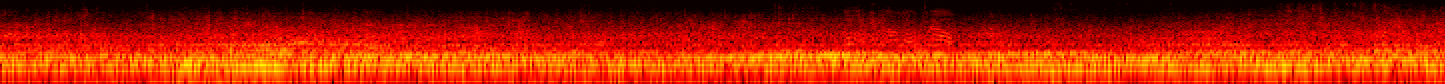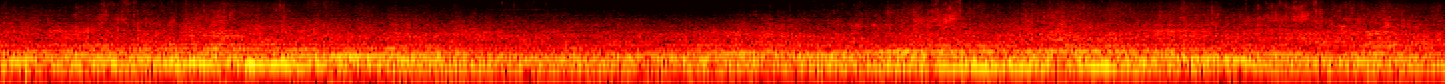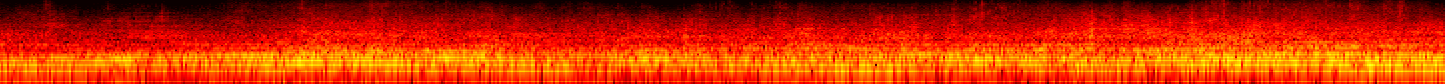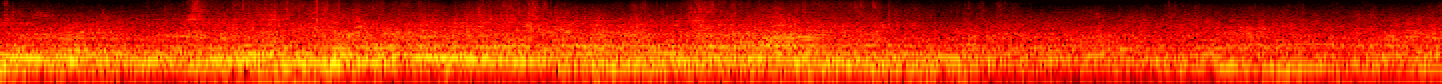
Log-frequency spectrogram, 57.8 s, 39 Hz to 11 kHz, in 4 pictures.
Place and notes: Madison International Speedway - ARCA Midwest Tour Practice
Practice for the Joe Shear Classic an ARCA Midwest Tour Super Late Model Race at Madison International Speedway. There were 29 cars which came out for practice in groups of 5-10
Wisconsin, United States, 1 May 2022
